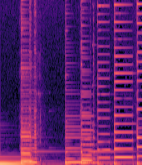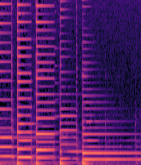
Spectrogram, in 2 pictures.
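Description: Fingerstyle acoustic guitar picks the opening bar of a song: a low held note, then a brisk run of about a dozen plucked notes and short chord stabs, ringing clearly and close with no talking.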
